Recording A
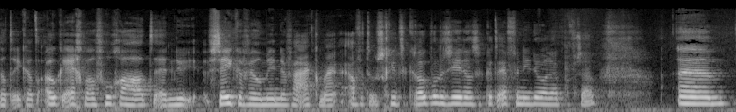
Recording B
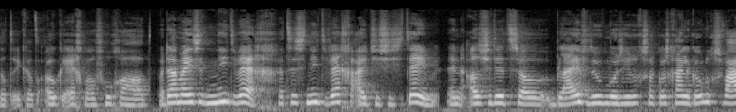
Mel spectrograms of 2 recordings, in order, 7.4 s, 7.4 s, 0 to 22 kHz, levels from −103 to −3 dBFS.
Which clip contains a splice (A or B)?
B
